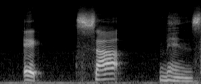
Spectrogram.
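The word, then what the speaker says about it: examen: 엑사맨. 음음절이에요. 그죠? 자, 끝나면 어디에 강세가 있다 그랬어요? 끝에서 두 번째 엑사맨에 있거든요.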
